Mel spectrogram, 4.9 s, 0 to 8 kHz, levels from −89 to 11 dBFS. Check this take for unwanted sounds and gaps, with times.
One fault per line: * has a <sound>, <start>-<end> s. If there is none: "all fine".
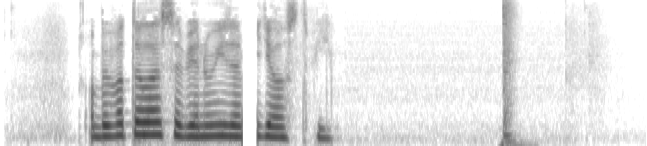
* has a dropout, 1.8-1.9 s
* has a thud, 3.7-4.1 s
